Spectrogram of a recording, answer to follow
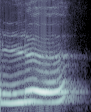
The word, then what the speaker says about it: les: ¿Cómo leen esto? Les. Bien, Les. bien, pero es simplemente una cosa, que la S final no se pronuncia.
